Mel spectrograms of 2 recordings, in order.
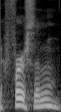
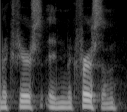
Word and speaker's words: McPherson: Actually, McPherson. There's no fear in McPherson, if you want to make sure you pronounce his name correctly.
